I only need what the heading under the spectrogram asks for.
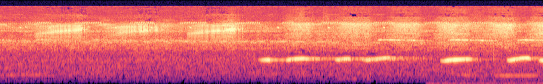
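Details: Rural Brazilian sunset with an undulated tinamou whistling a run of short rising notes in pairs, accompanied by constant high insect chirring and a faint lower whistle.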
